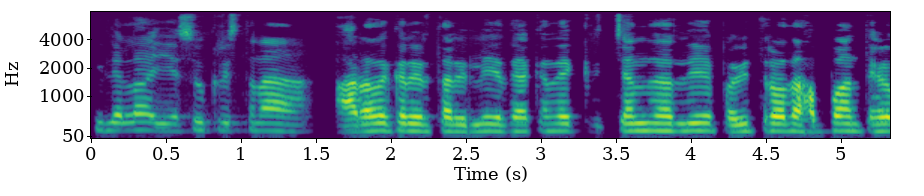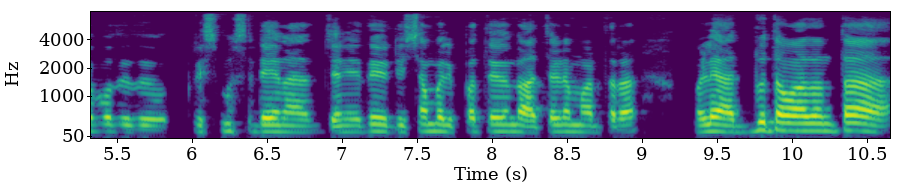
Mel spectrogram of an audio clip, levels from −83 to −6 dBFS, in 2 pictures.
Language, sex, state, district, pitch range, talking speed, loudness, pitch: Kannada, male, Karnataka, Bijapur, 160-175 Hz, 125 wpm, -18 LUFS, 165 Hz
